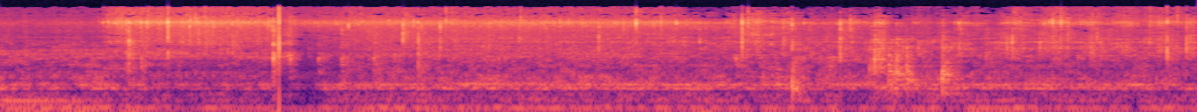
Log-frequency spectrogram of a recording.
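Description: Finely chopped garlic frying in hot ghee in a small steel tadka pan: a steady sizzling hiss that starts about a second in, after the garlic goes in, with a sharp click a few seconds in.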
